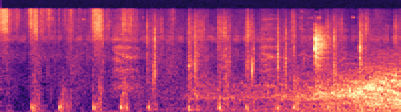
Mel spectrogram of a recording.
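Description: Footsteps crunch through dry grass at a steady walking pace.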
